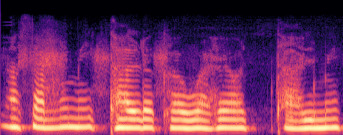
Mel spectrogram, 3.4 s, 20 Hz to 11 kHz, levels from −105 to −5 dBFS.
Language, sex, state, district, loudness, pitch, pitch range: Hindi, female, Bihar, Bhagalpur, -13 LUFS, 205 Hz, 200-210 Hz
